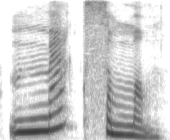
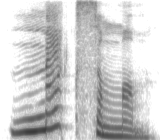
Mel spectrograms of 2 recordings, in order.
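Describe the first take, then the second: The two takes are said the same way.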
